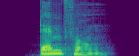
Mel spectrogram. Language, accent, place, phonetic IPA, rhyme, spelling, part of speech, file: German, Germany, Berlin, [ˈdɛmp͡fʊŋ], -ɛmp͡fʊŋ, Dämpfung, noun, De-Dämpfung.ogg
- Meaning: 1. attenuation 2. damping 3. decay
